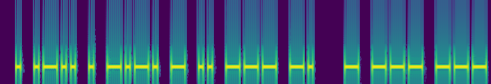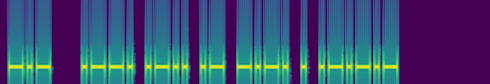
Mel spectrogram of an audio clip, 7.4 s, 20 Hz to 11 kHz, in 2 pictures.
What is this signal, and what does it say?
Morse code, heard as a keyed tone, about 34 wpm, 700 Hz. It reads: ELECTION TOOK PLACE.
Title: Sentences from Top 1500 Words 35wpm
